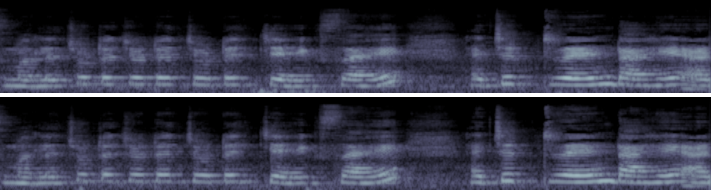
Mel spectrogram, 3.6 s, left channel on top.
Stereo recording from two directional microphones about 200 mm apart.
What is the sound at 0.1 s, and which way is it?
A woman's voice, 30° right (ahead or behind).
